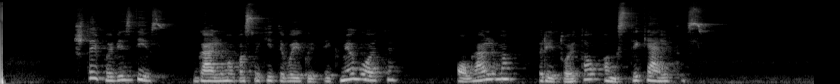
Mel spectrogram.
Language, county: Lithuanian, Tauragė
